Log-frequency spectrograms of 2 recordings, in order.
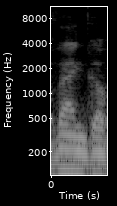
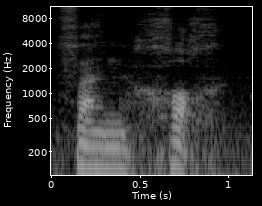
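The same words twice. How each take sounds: First: The name is pronounced with English sounds. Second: The name is pronounced with Dutch sounds. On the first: The speaker calls it wrong. "is not Van Gogh" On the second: The speaker calls it right. "it's Van Gogh. Say it properly in Dutch"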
